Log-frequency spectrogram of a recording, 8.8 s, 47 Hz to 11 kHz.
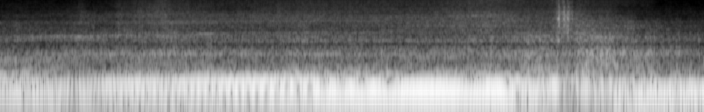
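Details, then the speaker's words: Classic truck V8 after opening the driver's-side exhaust manifold flapper door and readjusting ignition timing: engine note climbs smoothly through the gear and drops on the shift with no detonation ping under acceleration; pulls cleanly, previously pinged. "acceleration seems to be good once we get into a straight line here we'll be able to hear if we hear that uh detonation ping again but I don't think we're going to definitely feels a lot healthier"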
